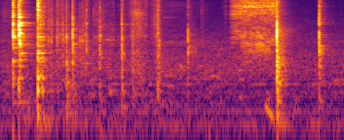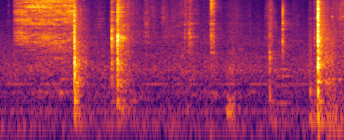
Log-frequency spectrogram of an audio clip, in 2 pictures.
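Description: A rolling cutter wheel scores a glazed ceramic tile twice, each pass a scrape under a second long ending in a click. Near the end comes a sharp crack as the tile snaps along the score line.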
